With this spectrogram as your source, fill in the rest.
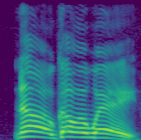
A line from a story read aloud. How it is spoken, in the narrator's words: shouted Mendel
